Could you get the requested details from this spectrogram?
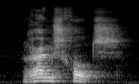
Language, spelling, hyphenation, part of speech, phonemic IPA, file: Dutch, ruimschoots, ruim‧schoots, adverb / adjective, /ˈrœy̯m.sxoːts/, Nl-ruimschoots.ogg
- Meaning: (adverb) 1. amply 2. with the wind in the back; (adjective) ample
